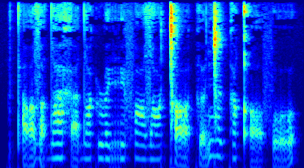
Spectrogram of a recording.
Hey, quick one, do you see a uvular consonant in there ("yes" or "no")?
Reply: yes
